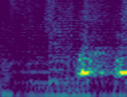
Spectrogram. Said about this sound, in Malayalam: ഇതിൽ പട്ടിയുണ്ട്.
